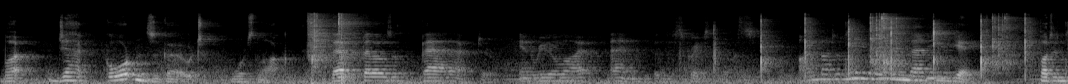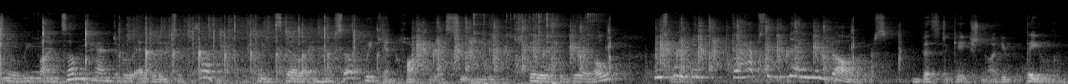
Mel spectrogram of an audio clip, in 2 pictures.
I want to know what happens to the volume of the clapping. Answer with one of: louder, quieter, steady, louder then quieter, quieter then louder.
steady.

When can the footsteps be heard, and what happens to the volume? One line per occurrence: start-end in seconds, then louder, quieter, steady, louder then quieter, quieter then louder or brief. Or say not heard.
not heard.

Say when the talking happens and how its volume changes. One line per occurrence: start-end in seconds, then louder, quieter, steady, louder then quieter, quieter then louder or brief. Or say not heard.
0.0-21.3 quieter then louder.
